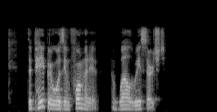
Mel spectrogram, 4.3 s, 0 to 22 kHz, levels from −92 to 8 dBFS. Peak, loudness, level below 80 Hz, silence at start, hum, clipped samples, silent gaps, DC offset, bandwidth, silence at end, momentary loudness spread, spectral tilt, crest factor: -6 dBFS; -23 LUFS; -62 dBFS; 0.55 s; none; under 0.1%; 2.09-2.21 s; under 0.1%; 8.2 kHz; 1.05 s; 15 LU; -5 dB/octave; 20 dB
